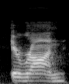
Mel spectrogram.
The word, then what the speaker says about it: Iran: Iran is actually how you pronounce it.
